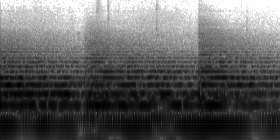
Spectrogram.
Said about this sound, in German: Und die Pummerin, eine der größten Glocken in Europa, also wenn die ertönt ist, das war schon sowas, dann weiß man auch heute noch, man ist in Wien.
